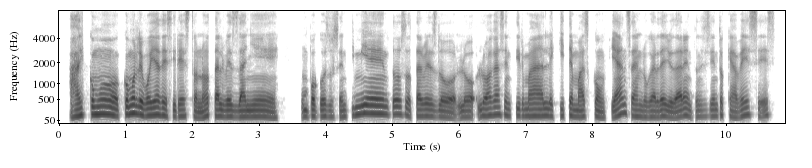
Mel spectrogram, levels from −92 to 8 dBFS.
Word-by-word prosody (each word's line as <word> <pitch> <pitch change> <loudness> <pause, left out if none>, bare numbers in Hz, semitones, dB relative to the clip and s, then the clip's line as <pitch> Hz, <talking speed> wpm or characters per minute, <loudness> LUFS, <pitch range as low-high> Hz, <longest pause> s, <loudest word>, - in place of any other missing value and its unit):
"Ay, 130 +6 +1
¿cómo 155 -3 +3
cómo 165 +2 +5
le 155 -3 +5
voy 140 +1 +3
a 150 - +3
decir 125 -3 -2
esto?", 125 -3 -1
¿no?, 105 +6 0
tal 125 -2 +1
vez 120 -1 +1
dañe 115 -3 +1 0.3
un 120 0 -3
poco 125 +1 +1
sus 115 -1 -9
sentimientos 160 +5 +1
o 135 - -2
tal 125 +2 0
vez 125 -2 -1
lo 110 -3 +1
lo 115 +1 -1
lo 135 +2 +1
haga 155 +3 0
sentir 135 -3 -5
mal, 130 +1 0
le 130 -2 -2
quite 130 +1 -4
más 120 0 -2
confianza 125 - -2
en 120 -1 -4
lugar 115 0 -2
de 120 - +2
ayudar. 115 +1 +2
Entonces, 120 -2 -6
siento 125 +2 -5
que, 120 - -9
a 105 - -3
veces, 150 +5 -4
125 Hz, 210 wpm, -25 LUFS, 115-145 Hz, 0.3 s, cómo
